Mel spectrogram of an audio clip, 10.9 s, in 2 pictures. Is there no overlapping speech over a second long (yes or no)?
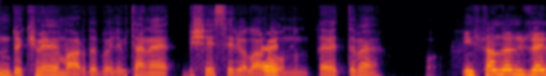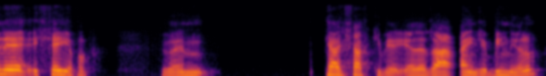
yes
